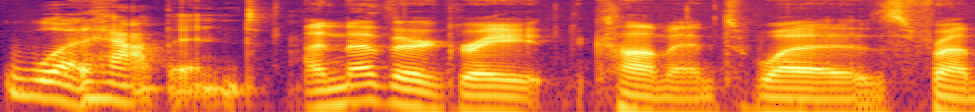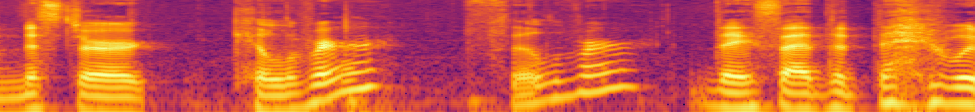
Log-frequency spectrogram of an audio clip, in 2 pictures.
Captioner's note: struggles with pronunciation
